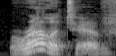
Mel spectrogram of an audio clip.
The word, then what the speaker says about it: relative: also schwa capital capital relative has a stress on the e the first syllable which is red relative but the a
